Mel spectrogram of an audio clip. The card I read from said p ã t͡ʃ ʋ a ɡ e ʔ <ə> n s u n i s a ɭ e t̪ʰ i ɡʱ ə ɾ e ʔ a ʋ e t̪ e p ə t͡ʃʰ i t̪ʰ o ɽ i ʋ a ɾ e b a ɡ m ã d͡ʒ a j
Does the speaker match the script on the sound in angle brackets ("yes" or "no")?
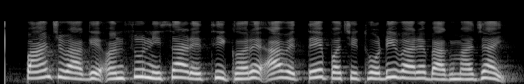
yes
